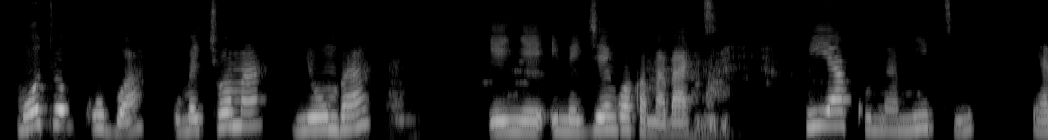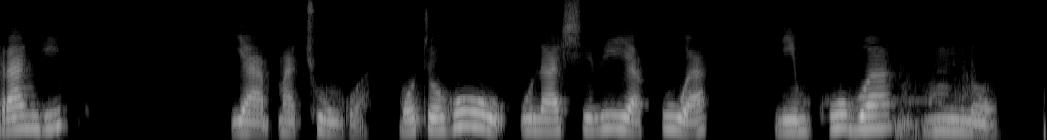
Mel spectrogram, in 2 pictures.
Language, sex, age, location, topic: Swahili, female, 25-35, Mombasa, health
